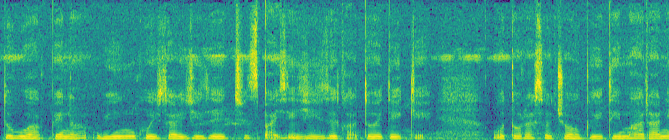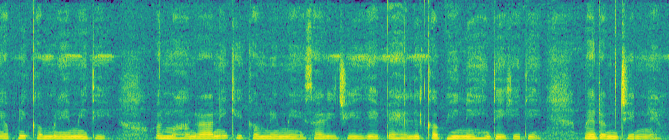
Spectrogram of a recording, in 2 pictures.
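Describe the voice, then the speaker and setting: A woman's voice: a little high, completely flat delivery, moderate pace, warm tone, a little hiss or hum, poor audio. A woman retelling a fanfiction story casually, chatty and full of fillers.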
